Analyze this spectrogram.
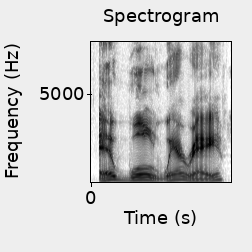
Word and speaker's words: evolvere: This is from the Latin evolvere, because the V's are W's.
